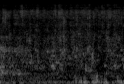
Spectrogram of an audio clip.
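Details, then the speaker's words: Backup bilge pump on a 70-year-old steel boat, pumping rainwater through a hose on deck: steady, strong unbroken gushing flow; water moving fast. "Lots of water coming out pretty fast."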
